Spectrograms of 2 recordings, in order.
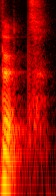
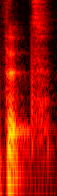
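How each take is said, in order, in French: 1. La voyelle est un son schwa faible et réduit. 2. La voyelle est un son schwa faible et réduit.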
